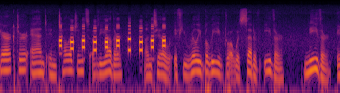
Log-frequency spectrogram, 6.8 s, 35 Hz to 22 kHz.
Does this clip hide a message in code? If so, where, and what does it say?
Yes: DTMF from 1.2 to 3.3 s, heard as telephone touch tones, dialled by machine, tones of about 60 ms, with speech in English. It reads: 0481703180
